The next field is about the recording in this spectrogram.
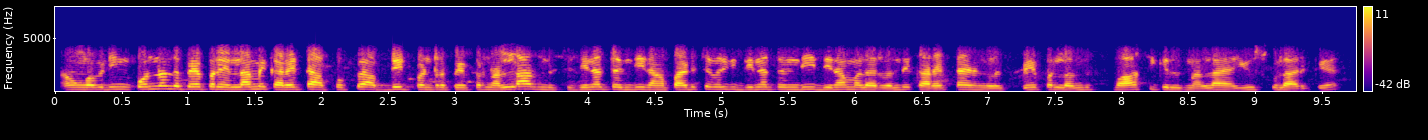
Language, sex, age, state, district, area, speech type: Tamil, female, 18-30, Tamil Nadu, Madurai, urban, conversation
